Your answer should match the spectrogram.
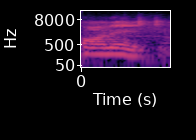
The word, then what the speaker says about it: honest: But here is the pronunciation of ऑनेस्ट इज आ.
